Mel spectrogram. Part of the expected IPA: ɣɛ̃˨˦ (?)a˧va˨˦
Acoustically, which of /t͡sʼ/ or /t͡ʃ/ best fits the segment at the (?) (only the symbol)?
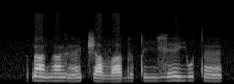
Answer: t͡ʃ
